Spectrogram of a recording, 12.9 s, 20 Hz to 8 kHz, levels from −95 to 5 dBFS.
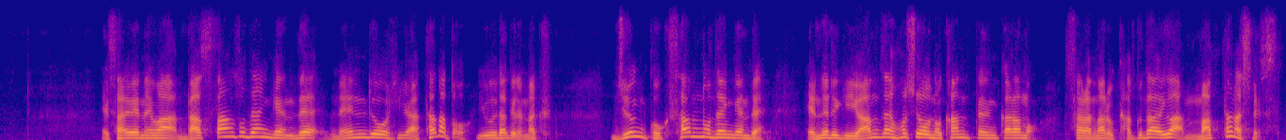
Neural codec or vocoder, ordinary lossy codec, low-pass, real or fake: codec, 24 kHz, 3 kbps, HILCodec; Opus, 16 kbps; 7.2 kHz; fake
